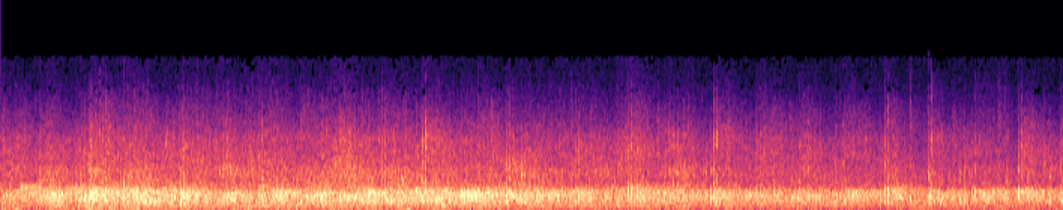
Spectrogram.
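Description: A steady round of applause from a crowd, many hands clapping in a dense, continuous wash that holds at an even level for several seconds without voices breaking through.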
